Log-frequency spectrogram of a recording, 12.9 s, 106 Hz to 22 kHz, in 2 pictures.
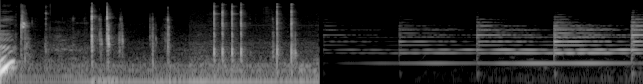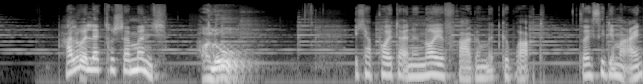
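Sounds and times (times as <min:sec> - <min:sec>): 
typing on a PC computer keyboard at a terminal: 0:00.8 - 0:03.0
speech: 0:07.1 - 0:09.0, 0:10.0 - 0:12.8.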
